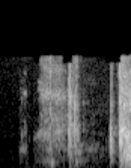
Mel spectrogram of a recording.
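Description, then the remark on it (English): A person sneezes at a laptop, with a breathy intake and a couple of short bursts building up, then a loud, sharp, noisy sneeze at the end. No speech. “I couldn't run away from the laptop in time to sneeze in the other room.”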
